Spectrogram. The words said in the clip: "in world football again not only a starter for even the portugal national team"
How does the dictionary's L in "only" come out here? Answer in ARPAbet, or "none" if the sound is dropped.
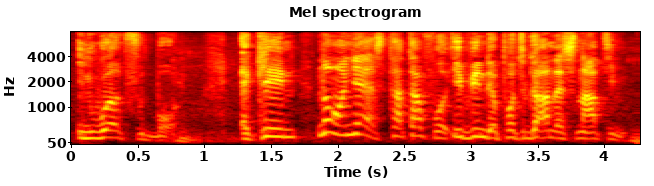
none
